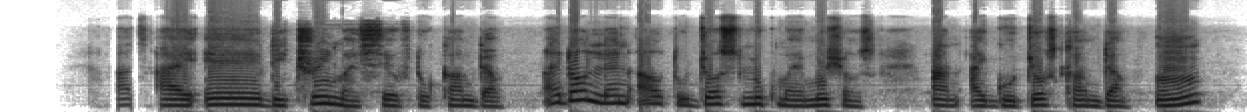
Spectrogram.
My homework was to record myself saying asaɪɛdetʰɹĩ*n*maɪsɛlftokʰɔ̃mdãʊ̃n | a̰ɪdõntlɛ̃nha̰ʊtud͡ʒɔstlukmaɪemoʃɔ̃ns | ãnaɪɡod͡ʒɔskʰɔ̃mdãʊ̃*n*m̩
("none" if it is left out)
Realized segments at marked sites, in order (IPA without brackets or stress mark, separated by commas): n, n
